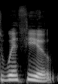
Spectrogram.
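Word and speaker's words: Wiithyu: So With You, is that pronounced correctly first? – It's With You. Yes, with it's you. Spelled a little differently, though. So it's a little unique. It's W-I-I-T-H-Y-U.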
